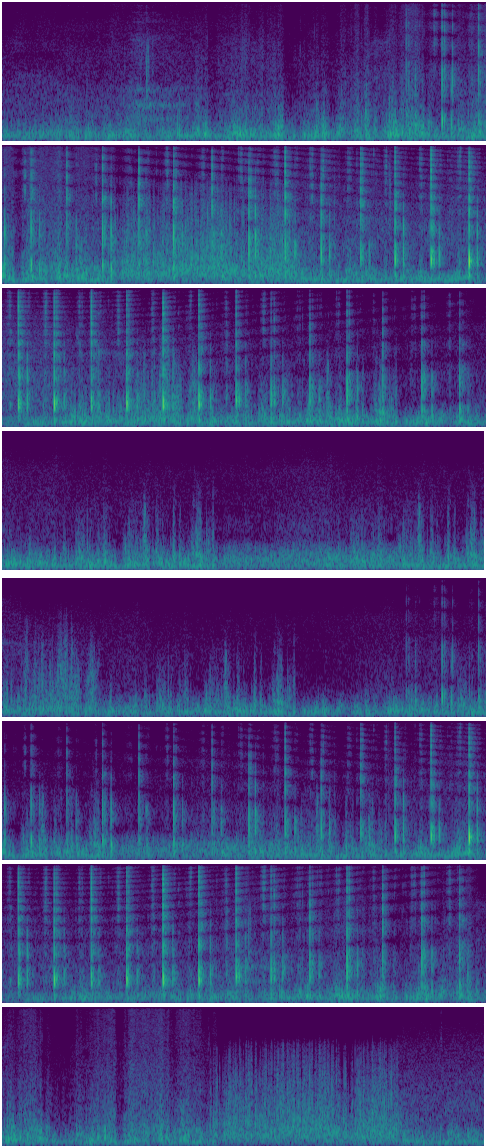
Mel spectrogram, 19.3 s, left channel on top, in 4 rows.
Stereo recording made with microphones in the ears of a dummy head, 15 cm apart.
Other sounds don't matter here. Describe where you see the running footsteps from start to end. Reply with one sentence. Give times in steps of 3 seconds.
In this clip you hear the running footsteps not at all from 0 s, on the left from 3 s, in the centre from 9 s, on the right from 12 s and not at all from 15 s.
